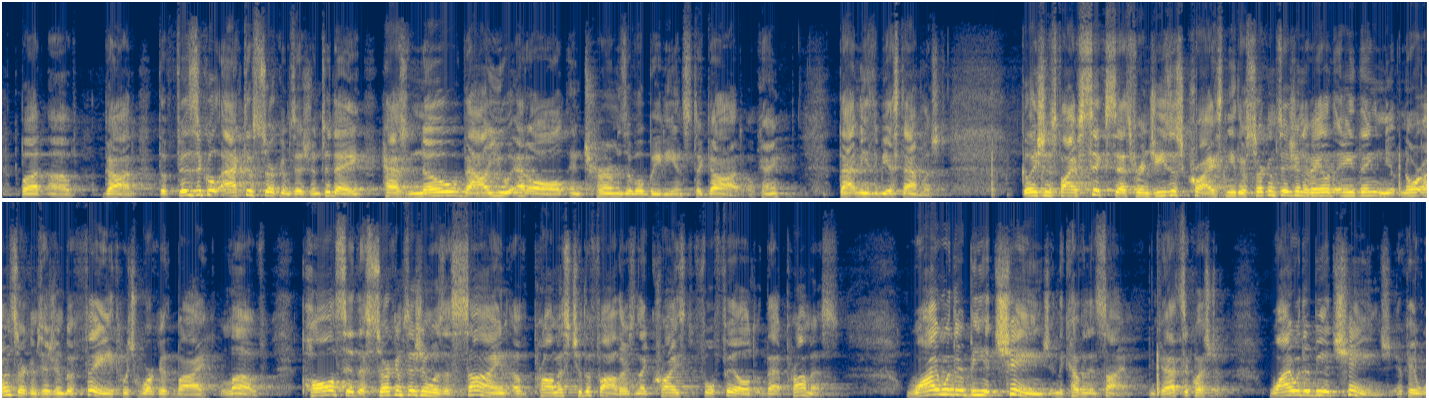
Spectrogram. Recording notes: A sermon preached at McKee Road Baptist Church in Bakersfield, Ca.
